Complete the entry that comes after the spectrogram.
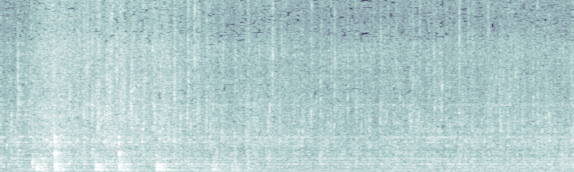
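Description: Chicken curry with capsicum and onion sizzling in a pot as it is fried, stirred with a slotted plastic spatula: a few stirring strokes in the first two seconds, then a steady sizzle.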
